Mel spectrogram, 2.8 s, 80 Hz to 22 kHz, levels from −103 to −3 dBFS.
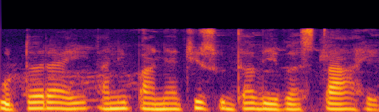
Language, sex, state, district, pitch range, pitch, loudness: Marathi, female, Maharashtra, Gondia, 185-205 Hz, 195 Hz, -17 LUFS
